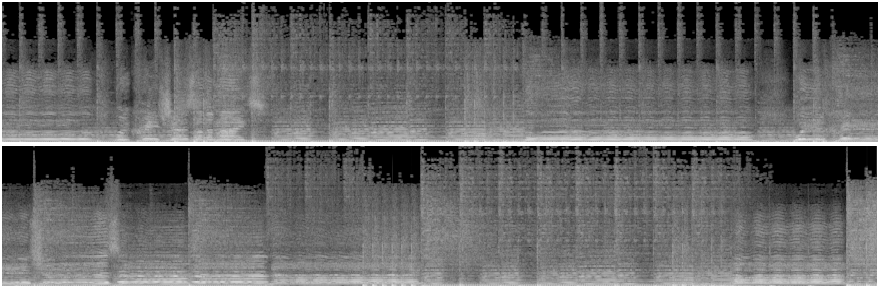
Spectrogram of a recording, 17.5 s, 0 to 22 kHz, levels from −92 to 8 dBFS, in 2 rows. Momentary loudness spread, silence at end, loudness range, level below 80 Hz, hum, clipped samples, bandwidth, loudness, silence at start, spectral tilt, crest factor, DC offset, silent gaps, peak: 6 LU; 0 s; 3 LU; -26 dBFS; none; under 0.1%; over 20 kHz; -15 LUFS; 0 s; -5 dB/octave; 14 dB; under 0.1%; none; 0 dBFS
